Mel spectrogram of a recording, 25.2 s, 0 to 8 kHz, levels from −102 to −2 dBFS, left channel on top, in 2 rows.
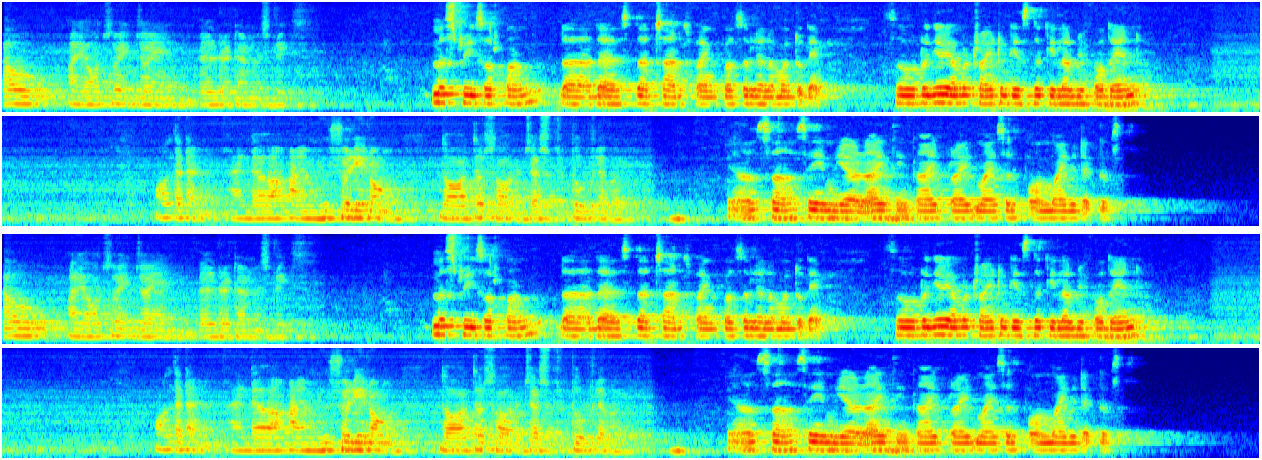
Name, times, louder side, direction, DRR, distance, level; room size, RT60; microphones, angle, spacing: voice 1, 0.0-3.2 12.1-19.1, right 1 dB, 30° right, 4.8 m, -32 dB
voice 2, 4.3-8.3 8.9-11.5 19.3-19.4 19.8-23.8, equal, 10° left, 0.5 m, -22 dB
27.0 x 21.0 x 2.5 m
head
